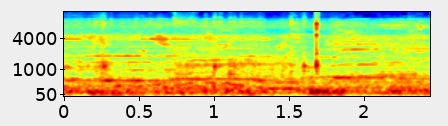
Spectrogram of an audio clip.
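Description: Background music over irregular low knocks and scraping from hand-grinding raw turmeric and neem paste on a stone slab with a grinding stone, with one sharp click near the end.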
